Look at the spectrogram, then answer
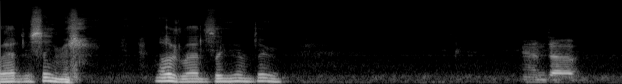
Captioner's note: laughs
